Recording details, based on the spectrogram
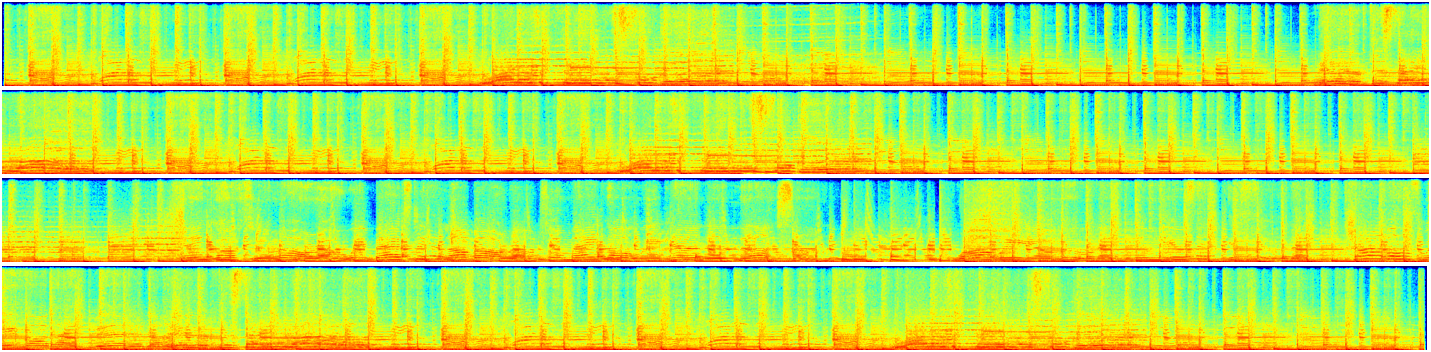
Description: HOUSE/TECHNO/ELECTRO
ナイス！ヴォーカル・ハウス！
全体にチリノイズが入ります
